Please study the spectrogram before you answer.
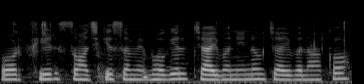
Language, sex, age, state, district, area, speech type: Maithili, female, 30-45, Bihar, Muzaffarpur, rural, spontaneous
